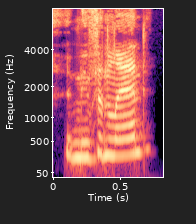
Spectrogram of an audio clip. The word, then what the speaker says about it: Newfoundland: By the way, did I pronounce that right? Newfoundland?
